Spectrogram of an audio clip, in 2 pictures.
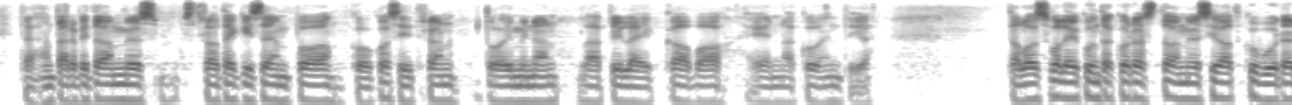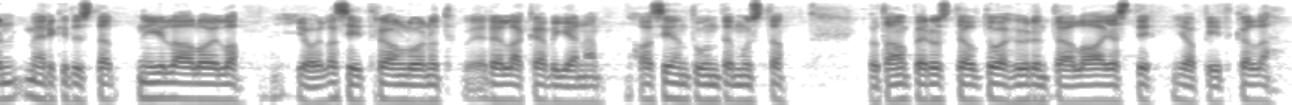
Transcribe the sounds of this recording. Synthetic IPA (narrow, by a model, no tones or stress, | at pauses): t̪æɦænt̪ɑrʋit̪ɑːmmyøsst̪rɑt̪eɡise̞mpɑːko̞kosit̪rɑnt̪o̞iminːɑnlæpileikːɑːʋɑːenːɑko̞int̪ḭɑ̰ | t̪ɑlo̞usʋɑlijokunt̪ɑkodɑst̪ɑːmmyøsjɑt̪kuʋuːdenmerkit̪yst̪æniːlːæɑlo̞ilːɑjoilːɑsit̪ræonluonut̪ḛdelːækæʋiænæɑsiɑnt̪unt̪emust̪ɑjo̞t̪ɑompeɾust̪elt̪uɑhyødynt̪æːlɑːjɑst̪ijɑpit̪kælːæ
